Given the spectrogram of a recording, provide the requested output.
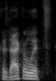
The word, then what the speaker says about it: Kozakiewicz: five fast questions Our Guest today is Bob kazaka witz and there you go now you know the pronunciation of Bob's last name now Bob has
